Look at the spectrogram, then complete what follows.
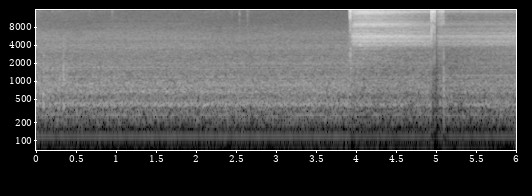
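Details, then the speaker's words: TIG welding a lap joint on cold rolled steel coupons at about 100 amps, too little heat: steady even arc hiss with faint hum, no crackle; weld looks porous, filler rod stuck, current to be raised to 110–115 A. "I got my filler Rod stuck okay there that is not great looking a little porous um and it's not quite enough heat I'm going to crank it up to 115 and we'll try this again"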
